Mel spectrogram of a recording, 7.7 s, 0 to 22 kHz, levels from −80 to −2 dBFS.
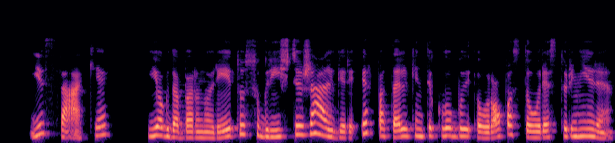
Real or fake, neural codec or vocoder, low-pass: fake; vocoder, 24 kHz, 100 mel bands, Vocos; 7.2 kHz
